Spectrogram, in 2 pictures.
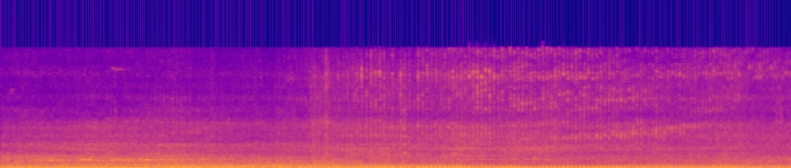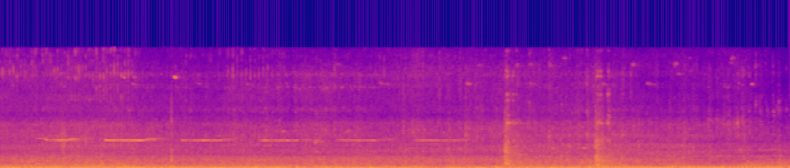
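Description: City street traffic: cars passing close by with engine and tyre noise over a steady low rumble. Midway a faint run of short, evenly spaced high beeps repeats for about four seconds, and two sharp clicks follow near the end.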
